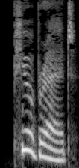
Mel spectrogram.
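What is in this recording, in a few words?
"purebred", British English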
